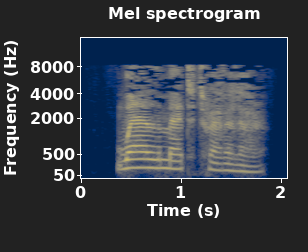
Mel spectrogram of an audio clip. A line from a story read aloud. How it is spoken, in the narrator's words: she said in a smooth, melodic voice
